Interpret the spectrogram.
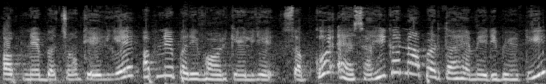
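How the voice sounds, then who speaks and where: A woman's voice: fairly high pitch, big pitch swings, unhurried, a crowd in the background, low-quality recording. A woman voicing a devoted, anxious father bird in a cartoon, earnest and tender.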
